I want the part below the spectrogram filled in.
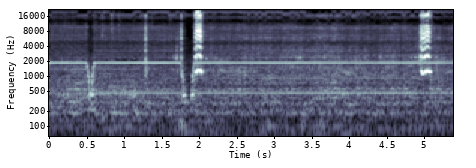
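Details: Bambu Lab 3D printer after cleaning and lubrication sounds unusual: steady hum with a thin constant tone and brief whirring bursts on moves; full recalibration resolved it.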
